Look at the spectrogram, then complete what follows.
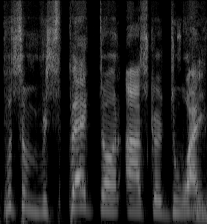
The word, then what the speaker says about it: Duarte: it's not going to work against Duarte.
